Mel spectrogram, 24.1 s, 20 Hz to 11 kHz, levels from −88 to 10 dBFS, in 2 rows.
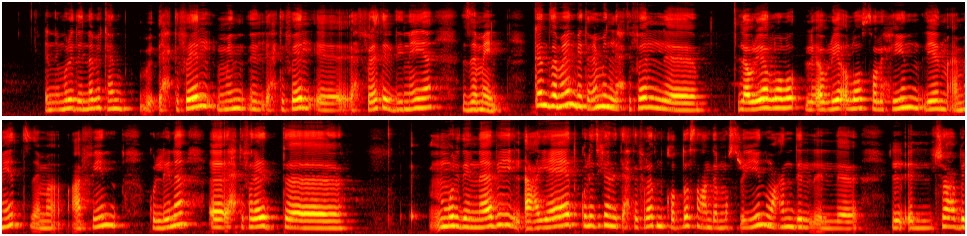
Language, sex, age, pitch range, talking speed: Arabic, female, 10-29, 225-275 Hz, 90 wpm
